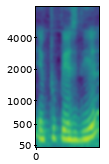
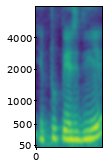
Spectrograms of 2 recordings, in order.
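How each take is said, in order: Both takes have the same delivery.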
